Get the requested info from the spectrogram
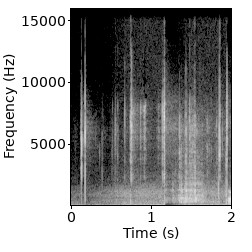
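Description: Scissors cutting a strip of self-adhesive 3M Velcro: a sharp snip just after the start, then a run of small clicks and rustles from the blades and the strip.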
